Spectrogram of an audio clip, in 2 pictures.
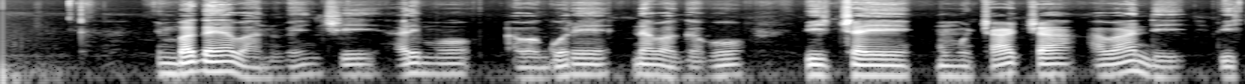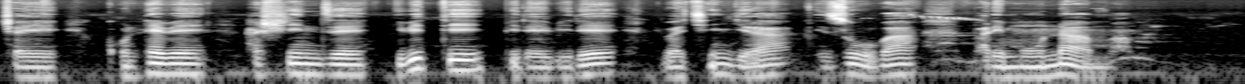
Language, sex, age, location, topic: Kinyarwanda, male, 18-24, Nyagatare, government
